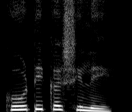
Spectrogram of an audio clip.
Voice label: "ಕೊಡಗಸಾಲೆ", Kannada; koḍagasāle; noun

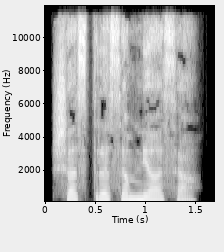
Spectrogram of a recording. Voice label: "ಶಸ್ತ್ರಸಂನ್ಯಾಸ", kannada

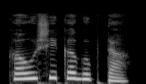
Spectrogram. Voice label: "ಕೌಶಿಕಗುಪ್ತ", Kannada

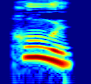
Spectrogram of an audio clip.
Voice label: "ಹೂಳ್", Kannada

